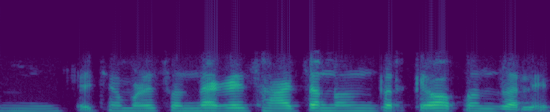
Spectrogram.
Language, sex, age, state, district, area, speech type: Marathi, female, 45-60, Maharashtra, Akola, urban, conversation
